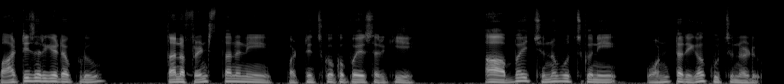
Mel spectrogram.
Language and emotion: Telugu, sad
